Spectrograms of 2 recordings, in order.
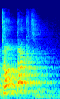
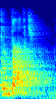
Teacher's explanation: If we stress the first syllable, contact, it's a noun. If we stress second syllable, contact, it becomes a verb. So here, the stress position in these two-syllable words determines the grammatical function and category of the word, whether it is a noun or a verb.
